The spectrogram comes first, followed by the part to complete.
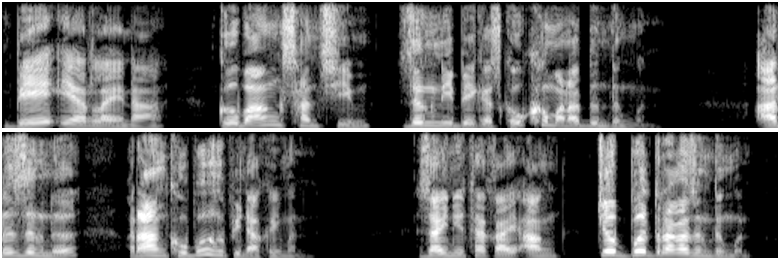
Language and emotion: Bodo, angry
